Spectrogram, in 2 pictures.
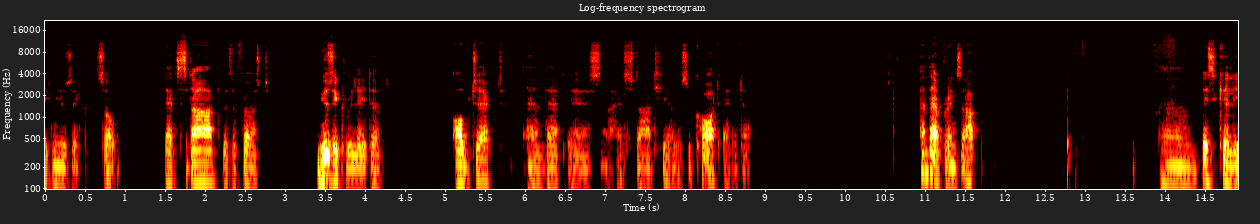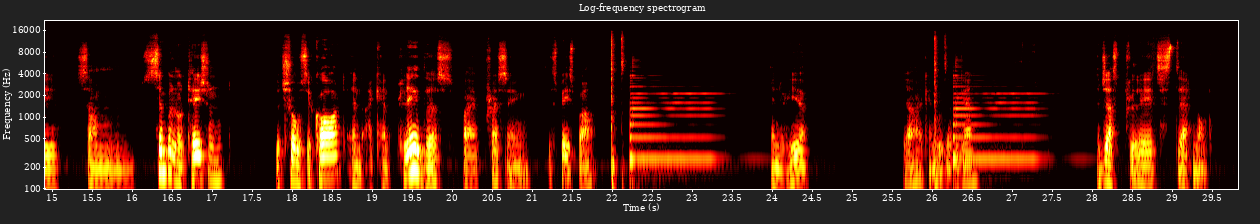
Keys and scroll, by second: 22.0 space, 26.0 space.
